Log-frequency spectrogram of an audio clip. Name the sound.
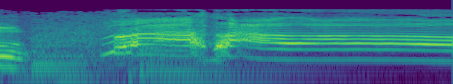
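loud crying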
